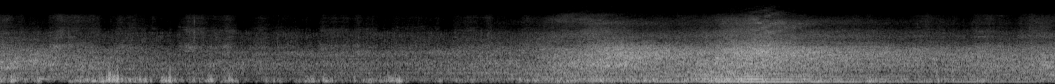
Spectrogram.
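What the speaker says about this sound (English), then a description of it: "Cars make a unique sound." Car approaching on a road and swelling into a louder close pass with a rushing roar, heard alone over wind noise.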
